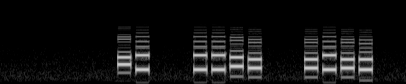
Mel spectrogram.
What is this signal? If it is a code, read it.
DTMF, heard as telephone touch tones, dialled by machine, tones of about 130 ms. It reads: 03 3384 4341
